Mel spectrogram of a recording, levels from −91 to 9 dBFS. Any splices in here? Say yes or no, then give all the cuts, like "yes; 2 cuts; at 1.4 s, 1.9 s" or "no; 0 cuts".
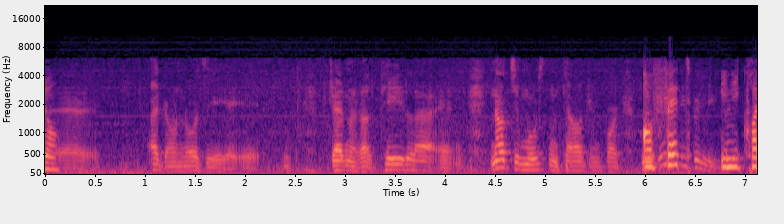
yes; 1 cut; at 4.2 s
